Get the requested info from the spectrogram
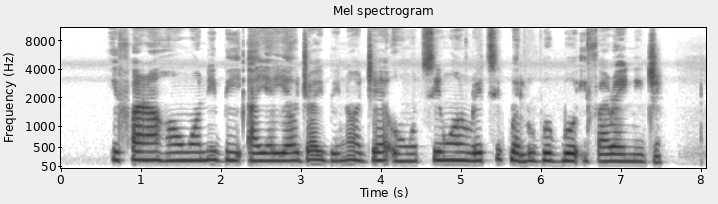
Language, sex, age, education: Yoruba, female, 15-29, tertiary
